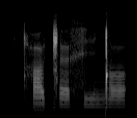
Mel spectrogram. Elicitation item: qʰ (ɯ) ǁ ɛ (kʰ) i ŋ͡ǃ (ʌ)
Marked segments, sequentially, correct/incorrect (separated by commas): correct, incorrect, correct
